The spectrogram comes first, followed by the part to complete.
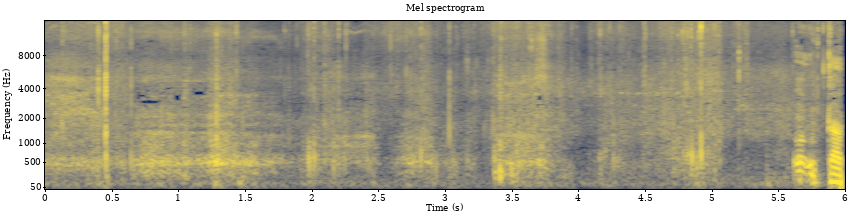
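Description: Footsteps through grass, dry leaves and twigs on a forest floor: a quiet rustling broken by a few small snaps.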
